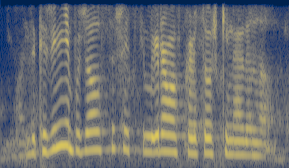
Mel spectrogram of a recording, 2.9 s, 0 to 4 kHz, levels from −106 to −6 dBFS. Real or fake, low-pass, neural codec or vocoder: fake; 3.6 kHz; codec, 16 kHz, 4 kbps, X-Codec, HuBERT features, trained on LibriSpeech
